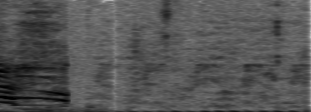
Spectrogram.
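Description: A drawn-out, wavering call that falls in pitch and ends about half a second in, followed by a faint low throbbing.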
